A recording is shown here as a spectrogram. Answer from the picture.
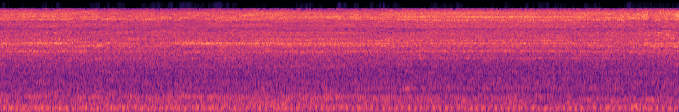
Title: cylinder misfire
